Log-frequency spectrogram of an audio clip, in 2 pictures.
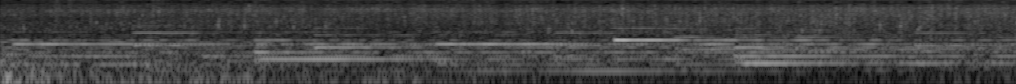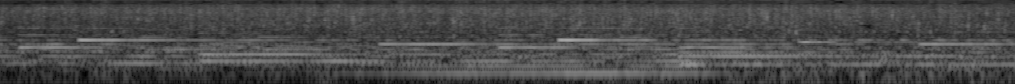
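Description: Water from a small waterfall splashing down between boulders into a shallow stream, a steady rushing hiss. Slow background music of long held notes plays over it.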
